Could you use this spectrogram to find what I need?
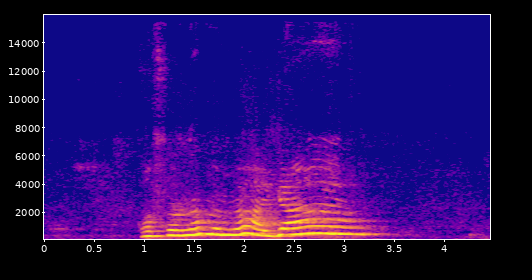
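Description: A young boy makes a long, wavering sound of delight nearby.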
